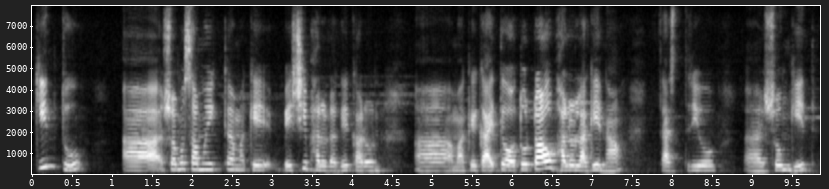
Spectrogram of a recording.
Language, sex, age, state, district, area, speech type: Bengali, female, 18-30, West Bengal, Malda, rural, spontaneous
